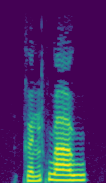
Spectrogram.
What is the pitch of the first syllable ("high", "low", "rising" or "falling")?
rising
